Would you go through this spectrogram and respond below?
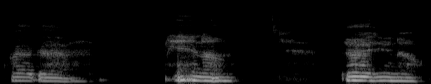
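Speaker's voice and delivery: low, drowsy prayer trailing away; dozing off praying. Acted. Disciples drifting off while praying.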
